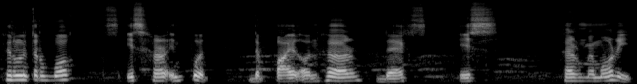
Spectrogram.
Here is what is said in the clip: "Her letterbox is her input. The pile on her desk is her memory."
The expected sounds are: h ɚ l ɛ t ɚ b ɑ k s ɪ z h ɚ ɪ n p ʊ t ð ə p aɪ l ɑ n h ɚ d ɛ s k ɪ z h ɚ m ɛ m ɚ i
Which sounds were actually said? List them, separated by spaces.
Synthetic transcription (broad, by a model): h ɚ l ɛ t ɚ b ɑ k s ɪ s h ɚ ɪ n p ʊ t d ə p aɪ l ɑ n h ɚ d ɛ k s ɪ s h ɚ m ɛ m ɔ i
